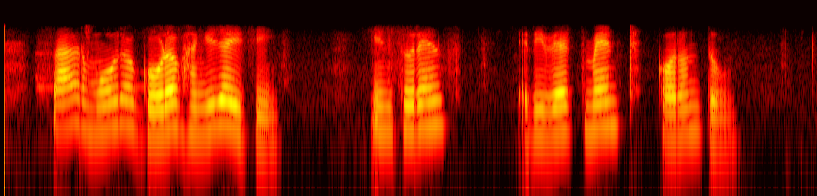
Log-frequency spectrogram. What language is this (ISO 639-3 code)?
ori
